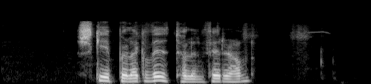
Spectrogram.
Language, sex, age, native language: Icelandic, male, 20-29, Icelandic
